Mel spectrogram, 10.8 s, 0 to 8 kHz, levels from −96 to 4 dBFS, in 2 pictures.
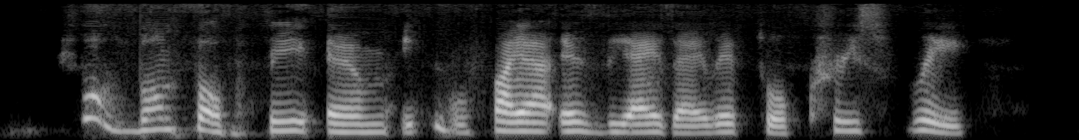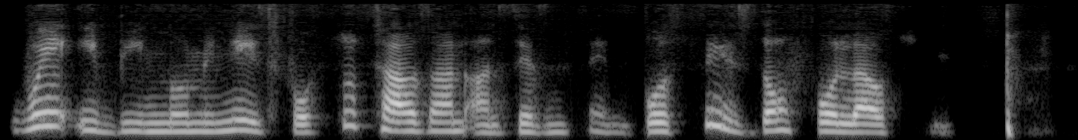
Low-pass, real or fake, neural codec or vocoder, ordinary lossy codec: none; fake; codec, 16 kHz, 1.1 kbps, Voila-Tokenizer; none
